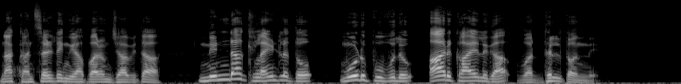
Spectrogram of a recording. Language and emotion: Telugu, happy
